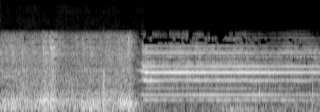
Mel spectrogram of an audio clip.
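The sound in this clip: A train runs in a comedy sketch set aboard a passenger train on Spring Festival Eve: steady rumbling rolls for a few seconds, then a sustained multi-tone horn sounds and holds to the end over the continuing run.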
